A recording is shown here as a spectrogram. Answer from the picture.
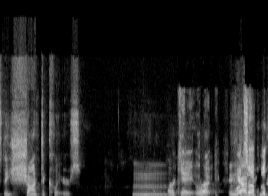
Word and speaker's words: Chanticleers: This is pronounced Chanticleers, and their head coach will remind you, do not pronounce their nickname incorrectly.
